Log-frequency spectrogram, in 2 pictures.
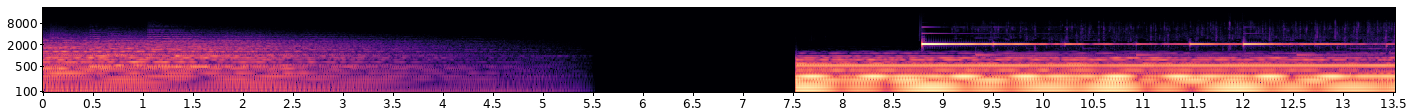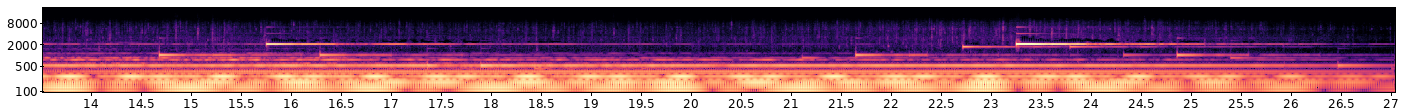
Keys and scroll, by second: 0.0 s, 6.0 h, 6.5 super+s.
